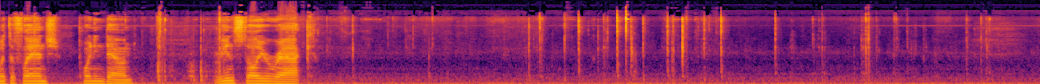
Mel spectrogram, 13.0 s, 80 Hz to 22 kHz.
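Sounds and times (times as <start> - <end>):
small plastic and metal parts clicking: 6.6 - 9.1.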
